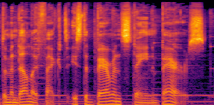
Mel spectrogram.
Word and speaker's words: Berenstain: Thirdly, the son of the creators has said that barely anyone pronounced it correctly when he was growing up and he was most frequently called Baronstein or Bernstein.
